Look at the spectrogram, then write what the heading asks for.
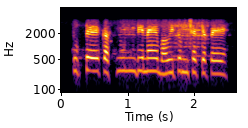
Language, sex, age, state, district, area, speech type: Sanskrit, female, 30-45, Karnataka, Dharwad, urban, conversation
